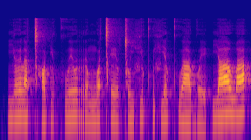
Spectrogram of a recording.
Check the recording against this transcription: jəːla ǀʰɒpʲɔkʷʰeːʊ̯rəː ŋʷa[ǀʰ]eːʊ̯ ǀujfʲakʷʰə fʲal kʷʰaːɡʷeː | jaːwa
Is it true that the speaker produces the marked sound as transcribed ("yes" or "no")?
yes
